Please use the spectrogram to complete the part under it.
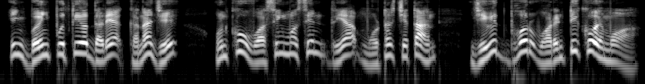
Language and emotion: Santali, surprised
